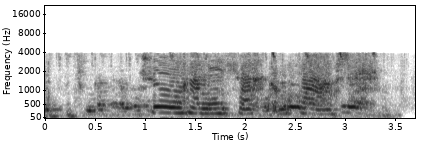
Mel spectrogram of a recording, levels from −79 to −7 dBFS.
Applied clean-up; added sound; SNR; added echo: neural mask model Resemble Enhance denoiser.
